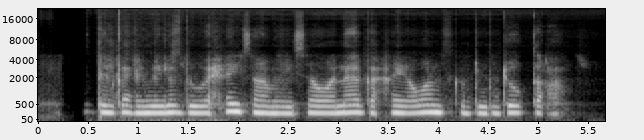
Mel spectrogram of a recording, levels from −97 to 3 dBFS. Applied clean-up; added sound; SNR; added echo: neural mask model DeepFilterNet 3.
